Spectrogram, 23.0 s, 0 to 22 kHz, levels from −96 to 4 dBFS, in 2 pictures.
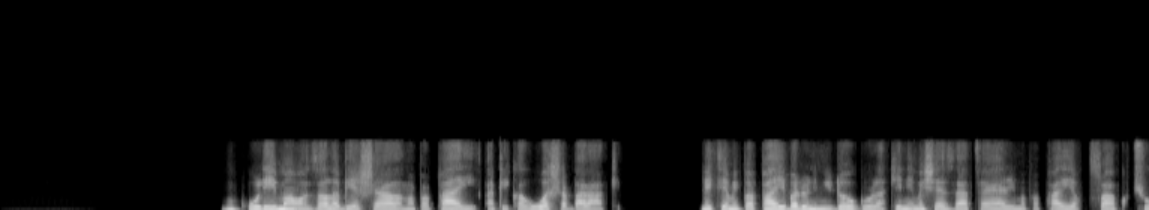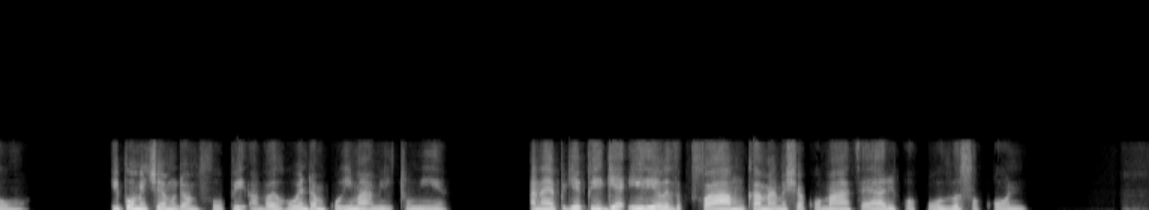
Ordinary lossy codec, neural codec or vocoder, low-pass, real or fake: AAC, 48 kbps; codec, 16 kHz, 0.7 kbps, FocalCodec; 7.2 kHz; fake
